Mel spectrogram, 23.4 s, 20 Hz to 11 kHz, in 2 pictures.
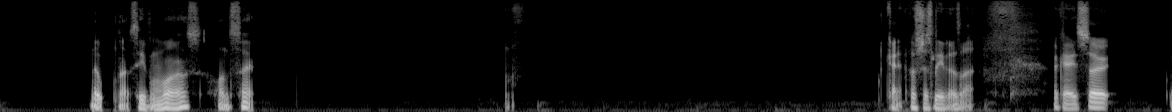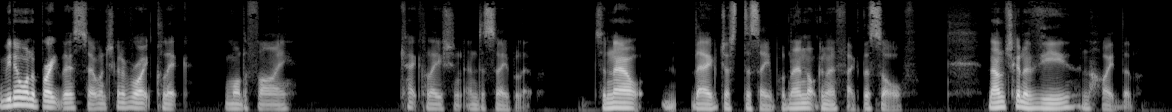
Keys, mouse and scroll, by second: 0.8 right click, 1.5 click, 2.4 click, 4.6 click, 5.9 click.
